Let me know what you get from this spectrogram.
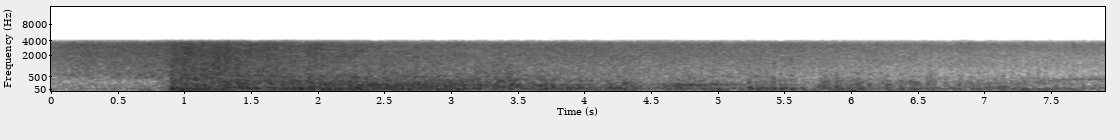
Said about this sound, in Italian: E gli infaticabili scoppi dei tuoni adesso venivano con assordanti deflagrazioni esplosive, forti e nette, e indicibilmente terrorizzanti.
